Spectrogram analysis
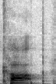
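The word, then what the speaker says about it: Kape: I can't stand that his last name is pronounced Cop and not Cape.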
